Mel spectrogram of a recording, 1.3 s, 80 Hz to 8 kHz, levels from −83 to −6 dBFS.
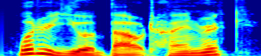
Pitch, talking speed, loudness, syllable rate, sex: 130 Hz, 230 wpm, -15 LUFS, 7.1 syllables/s, male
